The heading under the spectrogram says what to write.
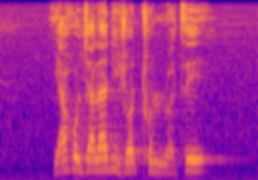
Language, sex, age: Southern Sotho, male, 23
